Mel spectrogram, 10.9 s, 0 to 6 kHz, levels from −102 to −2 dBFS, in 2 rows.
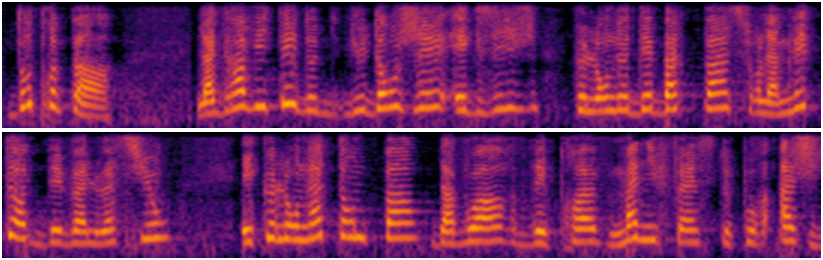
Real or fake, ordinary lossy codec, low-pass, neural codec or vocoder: real; Opus, 32 kbps; 5.4 kHz; none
